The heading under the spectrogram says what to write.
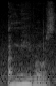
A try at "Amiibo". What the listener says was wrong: It's Amiibo. You don't say the S. Amiibo is plural for everyone. Amiibo is plural for everyone.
